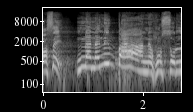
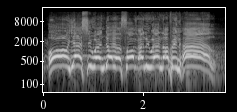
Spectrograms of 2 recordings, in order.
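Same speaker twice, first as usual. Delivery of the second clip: raised, high-pitched preacher's warning; loud scolding retort; 3 semitones higher, 4 dB louder than usual. Retold or imitated. Preacher answering the friend who sang to him, loud scolding. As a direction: throw it back at them, loud and high.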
